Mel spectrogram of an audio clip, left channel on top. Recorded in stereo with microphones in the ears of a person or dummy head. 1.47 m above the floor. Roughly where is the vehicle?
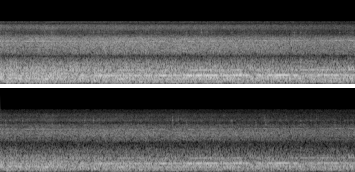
Left.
